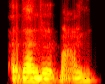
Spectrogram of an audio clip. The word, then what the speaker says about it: anandamide: And then when I come back to it, I get the good stuff, the dopamine, endorphins, and the anandamide, that's how you pronounce it, which allegedly do the good work against the plaques that are building up in the brain.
